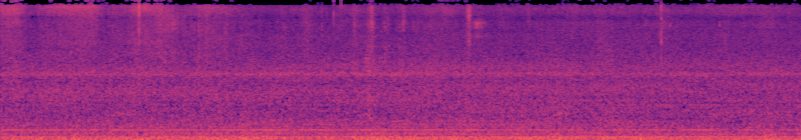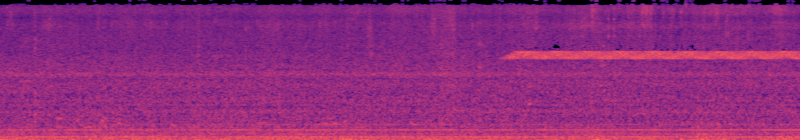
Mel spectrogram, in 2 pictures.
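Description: Ferry's engines and machinery running steadily, heard from the open deck: a low rumble with a steady hum. A thin steady high tone comes in near the end.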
